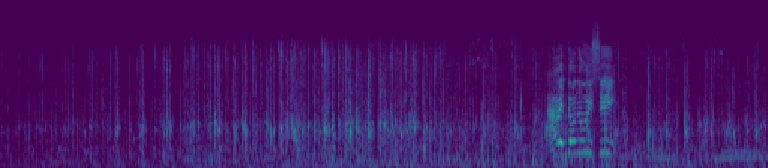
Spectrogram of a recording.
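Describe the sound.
Horses' hooves clip-clop steadily as riders arrive at a clearing, a dense, continuous patter of hoofbeats that grows a little louder toward the end.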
